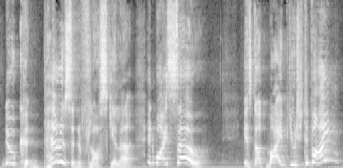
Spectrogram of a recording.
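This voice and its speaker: A woman's voice: high voice, wildly swooping pitch, measured pace, a bit bright, full character voice. A woman playing a proud, vengeful spurned earth goddess, declaiming archaic lines in an amateur cold read of an Elizabethan play. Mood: indignant, boastful.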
